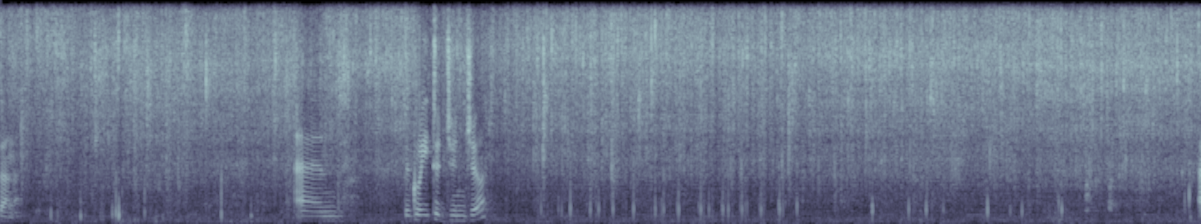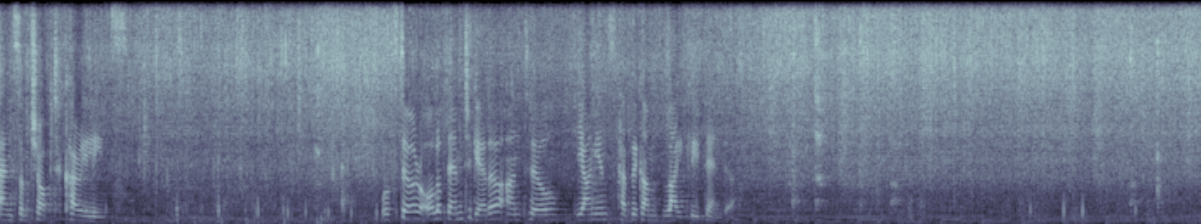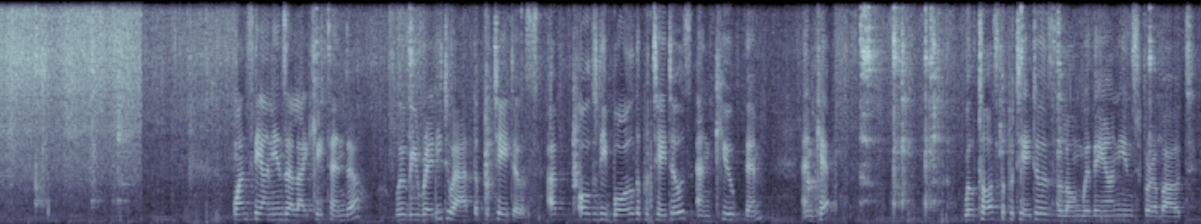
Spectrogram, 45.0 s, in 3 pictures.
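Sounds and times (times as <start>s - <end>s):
food sizzling in hot oil: 0.0s - 38.4s, 39.6s - 45.0s
oil crackling and popping: 0.1s - 33.0s, 40.4s - 43.0s.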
